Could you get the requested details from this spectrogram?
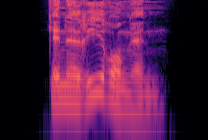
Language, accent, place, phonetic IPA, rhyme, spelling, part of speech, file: German, Germany, Berlin, [ɡenəˈʁiːʁʊŋən], -iːʁʊŋən, Generierungen, noun, De-Generierungen.ogg
- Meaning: plural of Generierung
